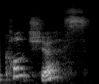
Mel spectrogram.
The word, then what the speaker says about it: conscious: words so for example in conscious we don't pronounce this C so we would underline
